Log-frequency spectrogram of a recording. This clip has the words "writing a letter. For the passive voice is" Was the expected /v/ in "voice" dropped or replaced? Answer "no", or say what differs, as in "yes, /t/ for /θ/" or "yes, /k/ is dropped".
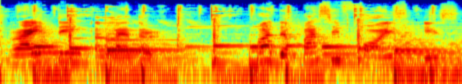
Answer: yes, /p/ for /v/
